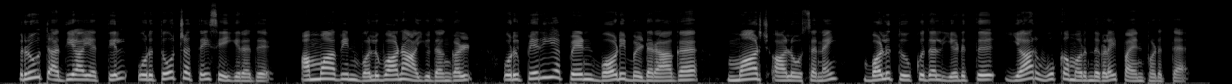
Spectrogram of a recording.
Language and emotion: Tamil, neutral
